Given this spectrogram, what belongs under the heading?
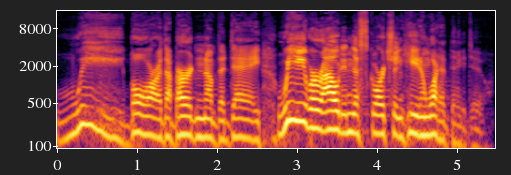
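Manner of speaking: workers, resentful toward the master, loud and bitter; bitter protest. Acted. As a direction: protest as if cheated.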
